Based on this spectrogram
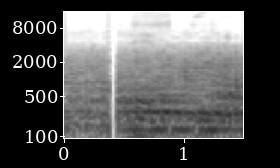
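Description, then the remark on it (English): A loud, continuous jet-engine roar with a steady low droning hum from a jet plane tumbling down in a flat spin, broken by one abrupt, split-second dropout before the rumbling noise resumes at full strength. “So it you know, you can see it just tumbling down in a flat spin.”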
